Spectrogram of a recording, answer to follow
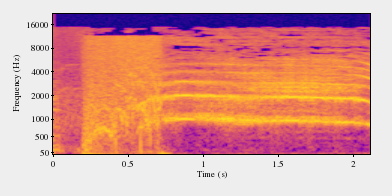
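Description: A long, high-pitched scream: a short rough onset, then one cry held steady for over a second that drops in pitch as it cuts off.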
